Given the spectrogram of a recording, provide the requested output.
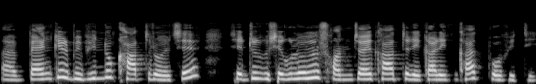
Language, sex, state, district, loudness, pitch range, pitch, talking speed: Bengali, female, West Bengal, North 24 Parganas, -14 LUFS, 220-270 Hz, 245 Hz, 145 wpm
